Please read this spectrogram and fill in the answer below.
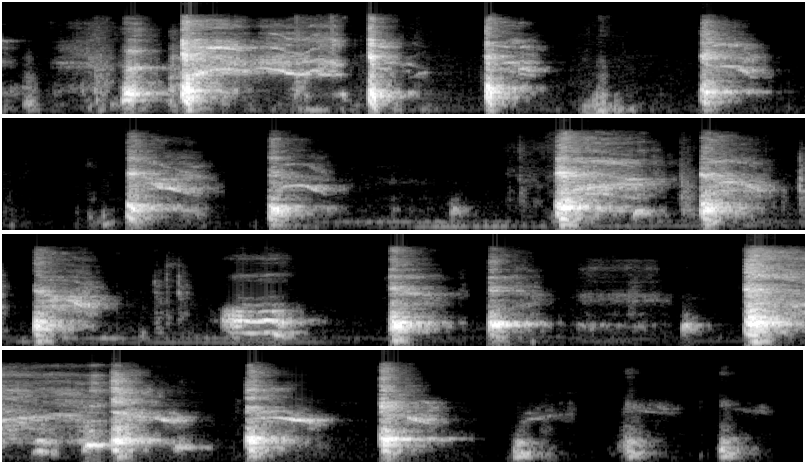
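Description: A woman coughing hard in repeated fits, hacking as if to bring something up from her throat. The loudest bouts come about a second in, around the middle and about three quarters of the way through, with weaker short coughs near the end.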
